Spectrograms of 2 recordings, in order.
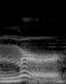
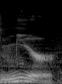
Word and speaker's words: Myr: It's not Myr, like Murloc, it's Myr. I think that's how it's pronounced, M-Y-R.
